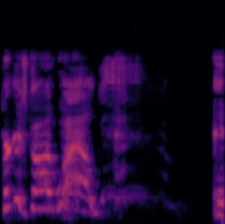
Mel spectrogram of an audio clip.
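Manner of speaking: high shouted cheer. Retold or imitated. Prostitute cheering the show title on cue, shouting high. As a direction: yell the title like a fist-pumping chant. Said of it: "What do you say?".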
